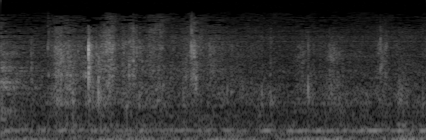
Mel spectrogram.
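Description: Faint, soft rustles and light taps of hands rolling and tucking a filled flour tortilla on a cutting board, over a low steady hum.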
